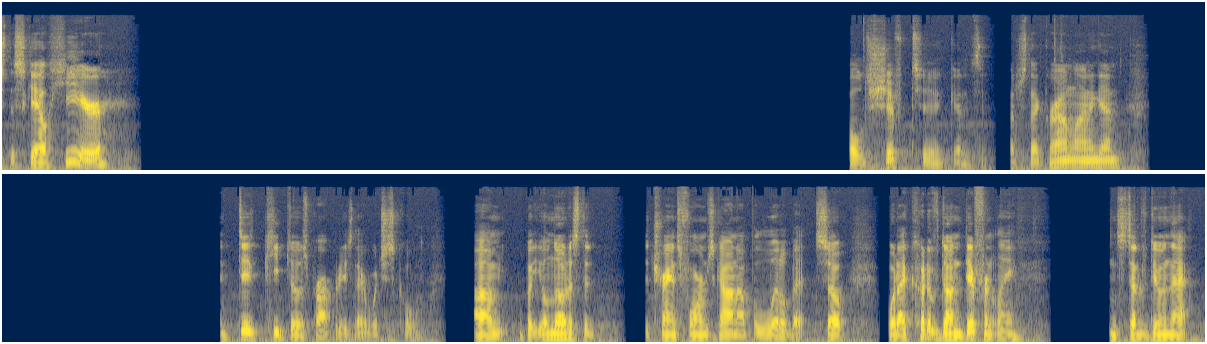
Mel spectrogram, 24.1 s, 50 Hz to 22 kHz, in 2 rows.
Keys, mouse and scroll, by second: 2.4-5.6 drag, 8.6-10.5 shift+drag, 12.1-21.4 drag, 22.2 ctrl+z, 22.6 ctrl+z, 23.3 ctrl+z, 23.8 ctrl+z.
